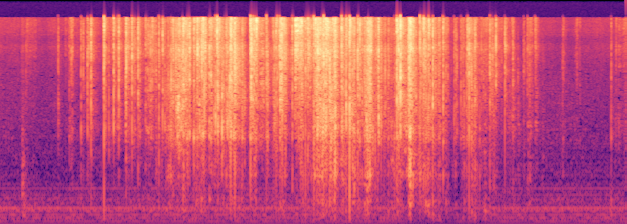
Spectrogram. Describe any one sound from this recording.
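A plastic card wrapper crinkles and rustles close by.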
